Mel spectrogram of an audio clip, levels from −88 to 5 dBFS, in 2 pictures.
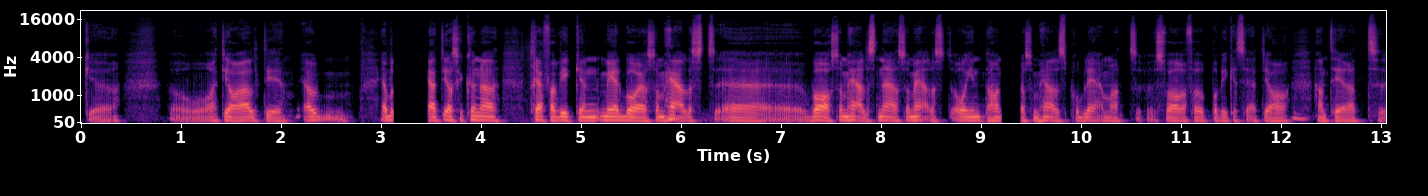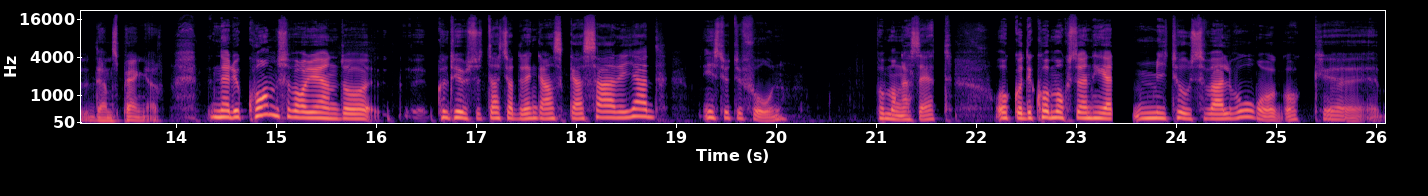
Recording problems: audio cutting out; at 3 s, at 9 s and at 23 s

